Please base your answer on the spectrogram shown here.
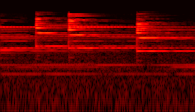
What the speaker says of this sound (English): Perhaps the map contains clues about the order I'm supposed to ring the bells in.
